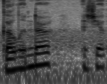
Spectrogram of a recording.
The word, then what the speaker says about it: Galinda: I don't know um he pronounced it Glenda and it was galinda and she had like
